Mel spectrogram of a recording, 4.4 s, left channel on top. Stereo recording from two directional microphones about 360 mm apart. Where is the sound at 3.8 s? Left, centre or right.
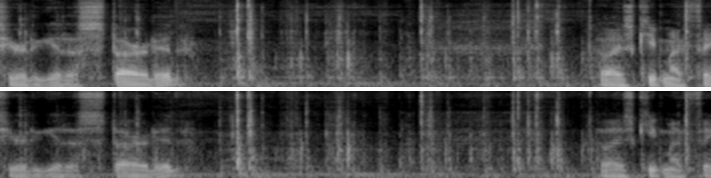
Left.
